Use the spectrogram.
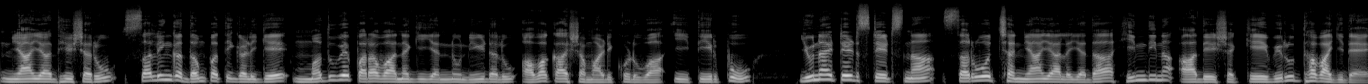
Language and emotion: Kannada, neutral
